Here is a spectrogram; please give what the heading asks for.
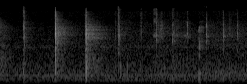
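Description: A soft, polite golf clap, kept quiet as at golf: a handful of light, sharp claps in an uneven rhythm, two slightly louder near the start and the rest fainter and scattered, with no voices.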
